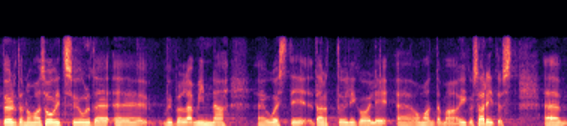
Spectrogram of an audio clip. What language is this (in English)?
Estonian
